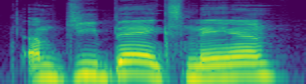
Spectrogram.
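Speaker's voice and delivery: put-on New York accent. Told to try again, the speaker repeats the sign-off line: put-on New York accent. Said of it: "Try again".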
